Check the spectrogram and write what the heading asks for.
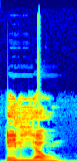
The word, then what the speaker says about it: Eliyahu: On voit que dans ce mot, on retrouve le Yod, le He et le Vav qui se prononcent Eliyahu.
